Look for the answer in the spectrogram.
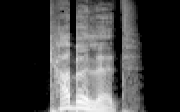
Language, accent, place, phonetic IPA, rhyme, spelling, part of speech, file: German, Germany, Berlin, [ˈkabələt], -abələt, kabbelet, verb, De-kabbelet.ogg
- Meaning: second-person plural subjunctive I of kabbeln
